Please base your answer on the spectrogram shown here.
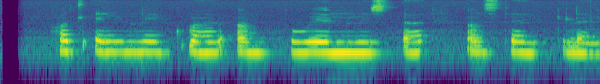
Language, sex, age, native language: Icelandic, female, 15, Icelandic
